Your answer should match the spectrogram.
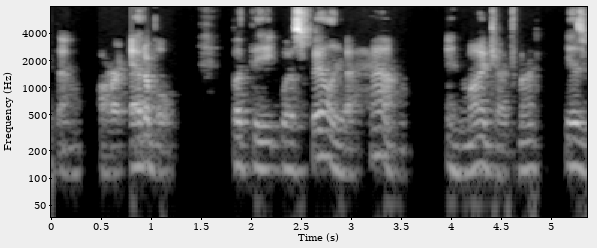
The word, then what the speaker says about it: Westphalia: are edible but the Westphalia have in my judgment is greatly overrated it is pronounced West failure with the accent on the last part where it belongs in Germany however there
